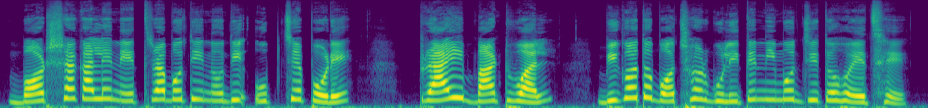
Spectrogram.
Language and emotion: Bengali, neutral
